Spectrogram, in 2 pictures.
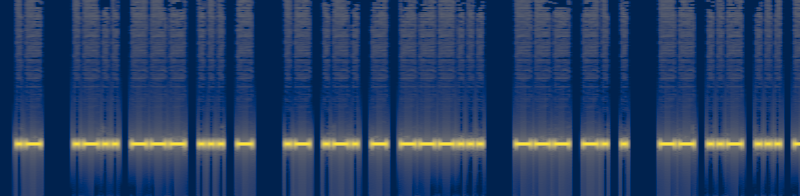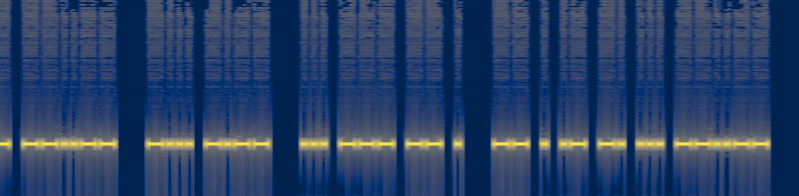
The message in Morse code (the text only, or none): A LOST ART: ONE MUST, BY SOME MEANS,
